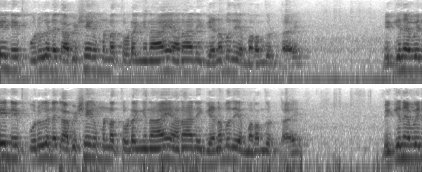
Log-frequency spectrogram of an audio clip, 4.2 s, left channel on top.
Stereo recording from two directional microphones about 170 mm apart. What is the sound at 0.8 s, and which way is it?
A man's voice, 55° right (ahead or behind).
